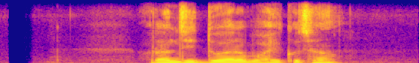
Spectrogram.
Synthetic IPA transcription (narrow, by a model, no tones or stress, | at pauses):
rʌnd͡zit̪d̪waɾʌbʱʌekot͡sʰʌ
